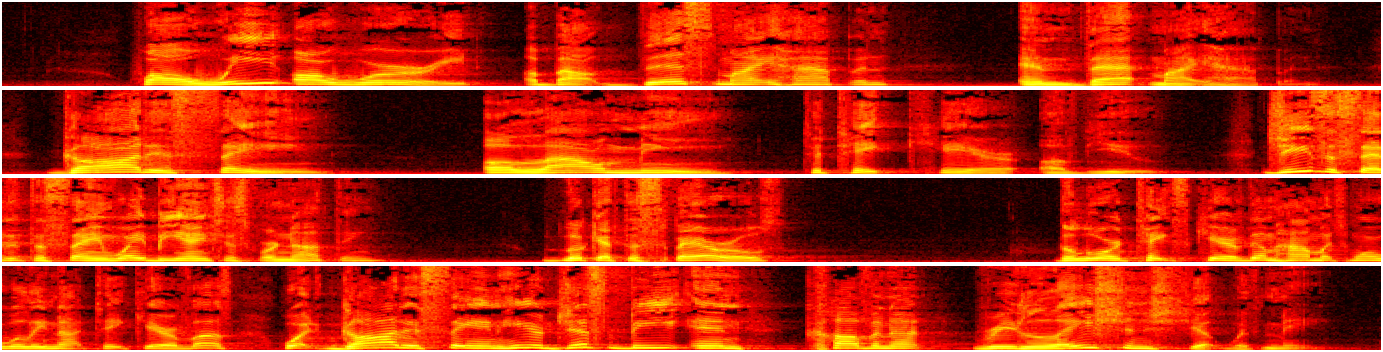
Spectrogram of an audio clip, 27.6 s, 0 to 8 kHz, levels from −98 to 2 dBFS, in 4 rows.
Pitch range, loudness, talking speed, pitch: 130-195 Hz, -22 LUFS, 140 wpm, 170 Hz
